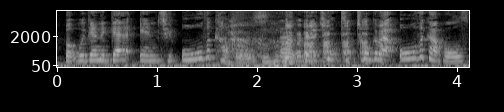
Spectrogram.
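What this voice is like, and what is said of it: Put-on British accent. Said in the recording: “I'm doing my accent... Your accent's amazing... I had a British roommate at university and taught me how to do this”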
